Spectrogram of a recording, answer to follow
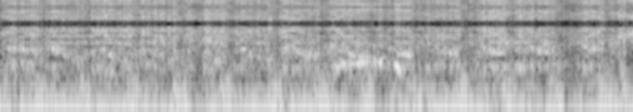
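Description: Live pop concert music played loud through an arena sound system, heard from among the audience, with heavy steady bass.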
